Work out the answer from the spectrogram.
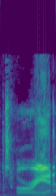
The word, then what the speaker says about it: Turian: I pronounce it Torian, I still pronounce it Torian. There's no A before I in Torian.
